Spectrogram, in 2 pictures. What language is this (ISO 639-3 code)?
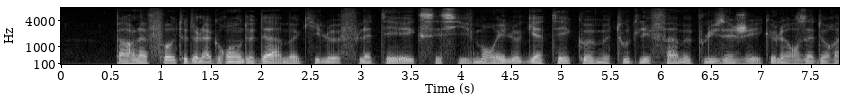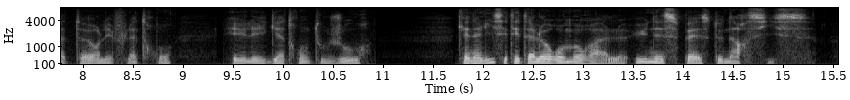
fra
